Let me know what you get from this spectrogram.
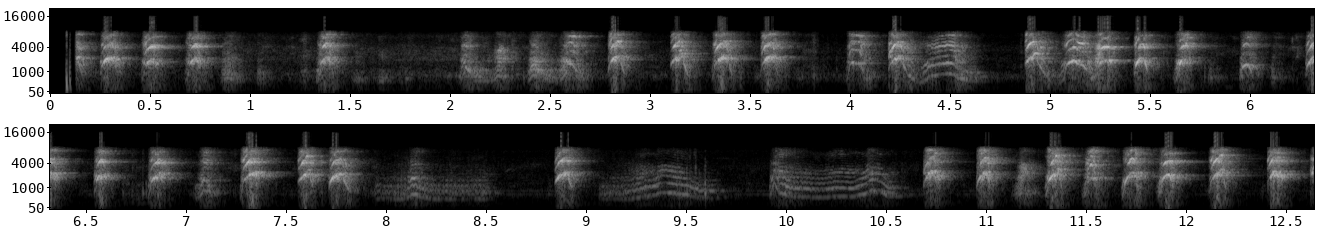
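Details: A black cocker spaniel barks in quick, insistent bursts, begging for a beer can.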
